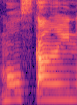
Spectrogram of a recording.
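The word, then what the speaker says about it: Moleskine: it mol skin is it mol skine is it mol skin and there explanation their official explanation like that I'm pretty sure it's on their FAQ on their fact and it's like you could pronounce it however you want that's so funny I've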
